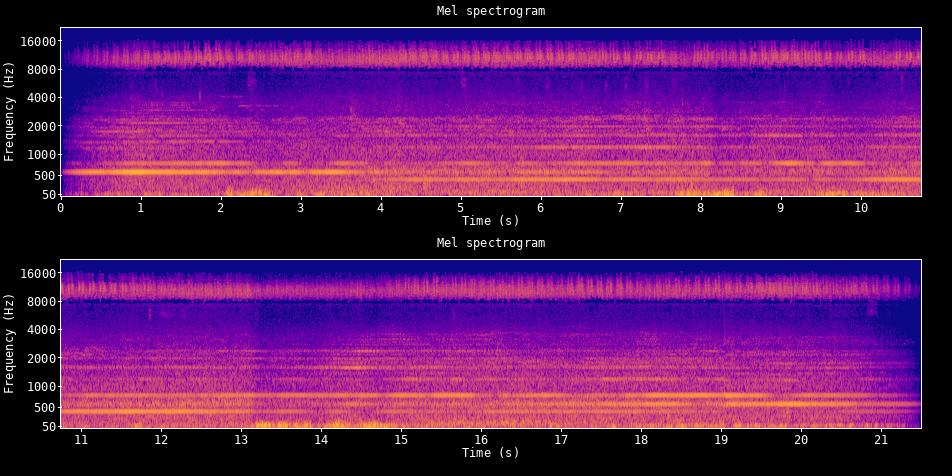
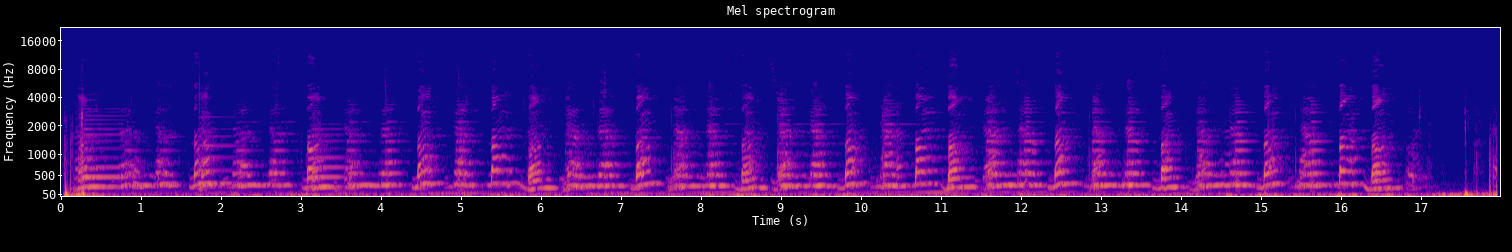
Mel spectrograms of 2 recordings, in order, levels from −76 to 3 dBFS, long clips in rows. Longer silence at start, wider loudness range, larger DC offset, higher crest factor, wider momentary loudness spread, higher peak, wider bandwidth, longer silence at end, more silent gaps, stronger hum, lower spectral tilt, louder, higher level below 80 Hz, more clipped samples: about the same, 0.05 s vs 0.05 s; about the same, 2 LU vs 1 LU; neither; second, 14 dB vs 22 dB; second, 3 LU vs 6 LU; first, -2 dBFS vs -8 dBFS; first, 16.5 kHz vs 13 kHz; about the same, 0.05 s vs 0.05 s; neither; neither; second, -4 dB/octave vs -7 dB/octave; first, -17 LUFS vs -33 LUFS; first, -26 dBFS vs -40 dBFS; neither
